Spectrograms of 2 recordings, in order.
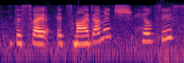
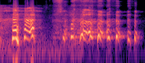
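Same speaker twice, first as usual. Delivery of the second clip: unhinged villain cackle; maniacal laugh; 7 semitones higher than usual. Acted. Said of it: "That's my maniacal laugh".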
